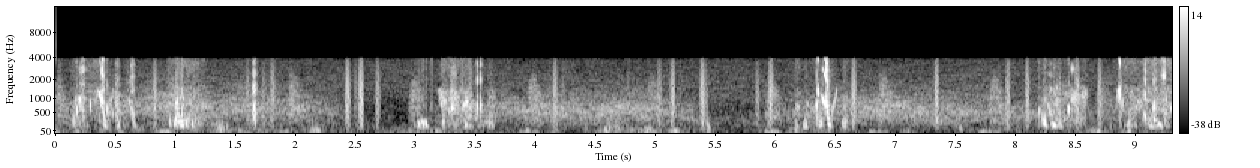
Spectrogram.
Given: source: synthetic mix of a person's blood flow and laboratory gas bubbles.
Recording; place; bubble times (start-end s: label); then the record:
Doppler ultrasound of blood flow; subclavian vein
0.12-0.69 s: bubbles
0.92-1.25 s: bubbles
2.98-3.13 s: bubbles
3.17-3.67 s: bubbles
6.13-6.51 s: bubbles
6.54-6.65 s: bubbles
8.16-8.61 s: bubbles
8.81-9.31 s: bubbles
From the record:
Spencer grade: 3 (all of the cardiac periods contain showers or single bubble signals, but not dominating or overriding the cardiac motion signals); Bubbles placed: anywhere in the cardiac cycle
